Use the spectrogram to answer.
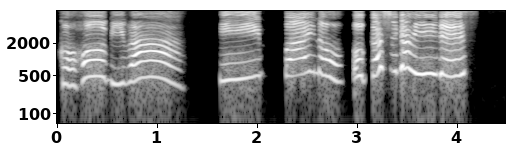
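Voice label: WIN Japanese, Voice; GF Alarm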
